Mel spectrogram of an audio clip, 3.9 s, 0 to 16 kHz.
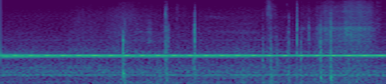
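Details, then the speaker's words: Homebuilt JFET (J310) Hartley oscillator VFO, extremely vibration sensitive; tapping its springy coil with a sharpie makes the steady whistle tone wobble in pitch with each hit, the loose coil shifting the frequency. "I'm gonna go up and I'm gonna just tap the coil of the Hartley oscillator with my sharpie because it's a spring"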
